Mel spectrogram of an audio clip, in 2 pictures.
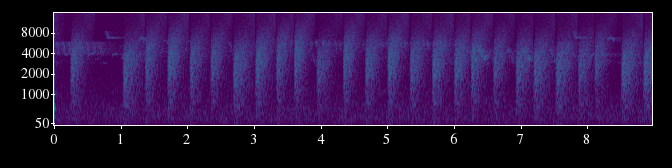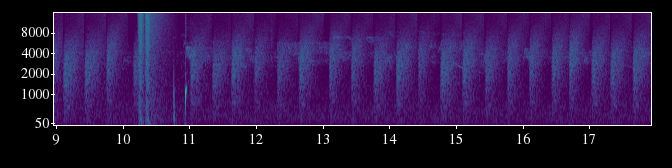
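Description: Soft footsteps patter quickly and steadily over grass.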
